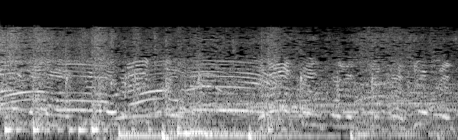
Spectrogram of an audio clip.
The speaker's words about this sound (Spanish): Nuestro participante puede y quiere así y lo siente así. Así que un aplauso para él, por favor.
